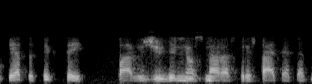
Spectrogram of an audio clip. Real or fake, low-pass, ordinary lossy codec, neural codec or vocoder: real; 9.9 kHz; Opus, 64 kbps; none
